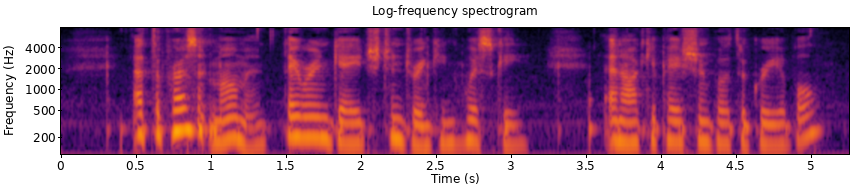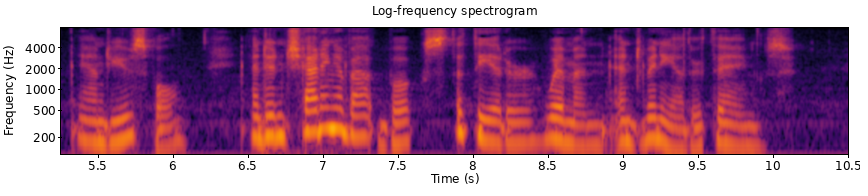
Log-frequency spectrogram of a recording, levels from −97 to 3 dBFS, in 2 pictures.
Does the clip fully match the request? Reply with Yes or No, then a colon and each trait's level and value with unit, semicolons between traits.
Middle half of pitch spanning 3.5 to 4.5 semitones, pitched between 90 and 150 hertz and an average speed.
No: average, 4.1 semitones; medium, 175 Hz; average, 165 wpm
